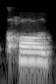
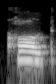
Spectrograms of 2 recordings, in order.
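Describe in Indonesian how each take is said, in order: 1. Akhirannya hanya bunyi d. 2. Akhirannya hanya bunyi d.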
